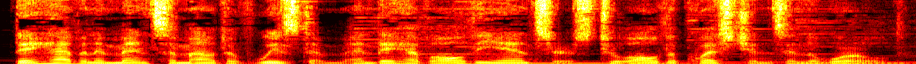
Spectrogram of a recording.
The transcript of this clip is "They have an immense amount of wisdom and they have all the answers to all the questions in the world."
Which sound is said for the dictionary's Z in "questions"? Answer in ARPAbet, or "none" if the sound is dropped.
Z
